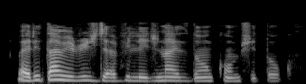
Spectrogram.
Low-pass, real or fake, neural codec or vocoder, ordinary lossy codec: 7.2 kHz; real; none; MP3, 48 kbps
